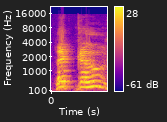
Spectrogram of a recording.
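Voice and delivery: high, loud shout of let go; shouting old woman. Acted. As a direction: yell at the clinging crowd to let go. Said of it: "She began to kick and shout".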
